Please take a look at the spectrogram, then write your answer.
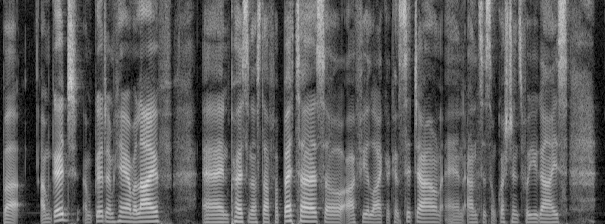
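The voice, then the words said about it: Sick, lowered voice. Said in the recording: “getting sick ... you're gonna hear my sexy voice, I guess, a little bit down. I'm gonna be probably editing bear coughs out of this”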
